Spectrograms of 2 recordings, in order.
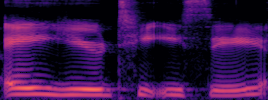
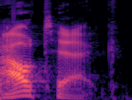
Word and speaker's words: AUTEC: No, AUTEC. I don't know that they hit that ow that hard, but, you know, if you're going to put it out there, hit it. ALTEC.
